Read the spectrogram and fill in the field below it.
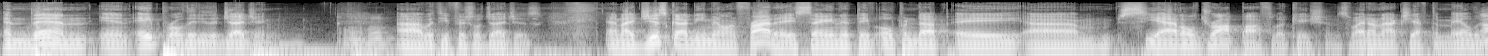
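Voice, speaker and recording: A fairly low-pitched man talks at a fairly quick pace with ordinary pitch variation against a quiet background. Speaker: podcast co-host. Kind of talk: casual podcast chat. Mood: relaxed, joking. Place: studio. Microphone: studio mic.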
